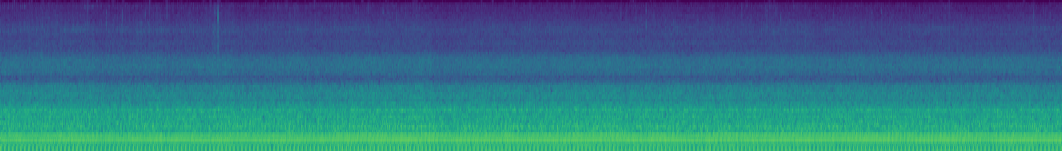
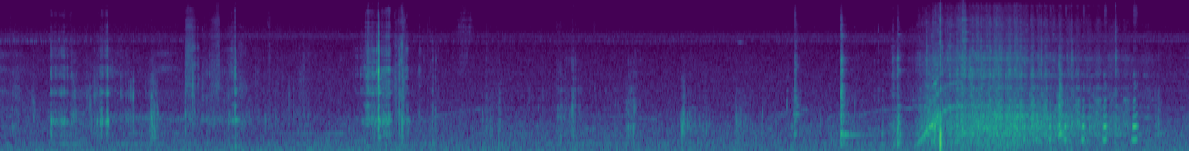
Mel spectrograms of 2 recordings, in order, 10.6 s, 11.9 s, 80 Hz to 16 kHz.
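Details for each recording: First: New 2013 Murray push mower after removing a hard piece of rubber stuck in the intake valve that had caused lost compression: smooth, constant buzz at steady speed, no stumbling or surging, now running great. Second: New 2013 Murray push mower that hit a couple of times on first start, then lost compression. On two quick pulls the engine spins freely with no compression, just a weak sputter and spit. A hard piece of rubber was stuck in the intake valve, holding it open.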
